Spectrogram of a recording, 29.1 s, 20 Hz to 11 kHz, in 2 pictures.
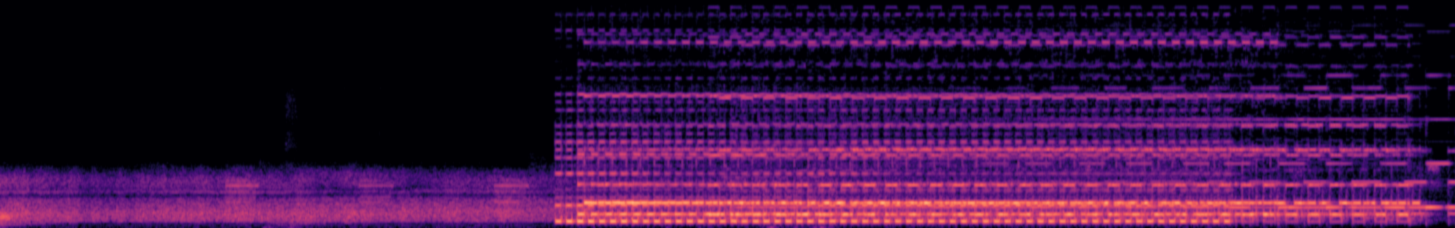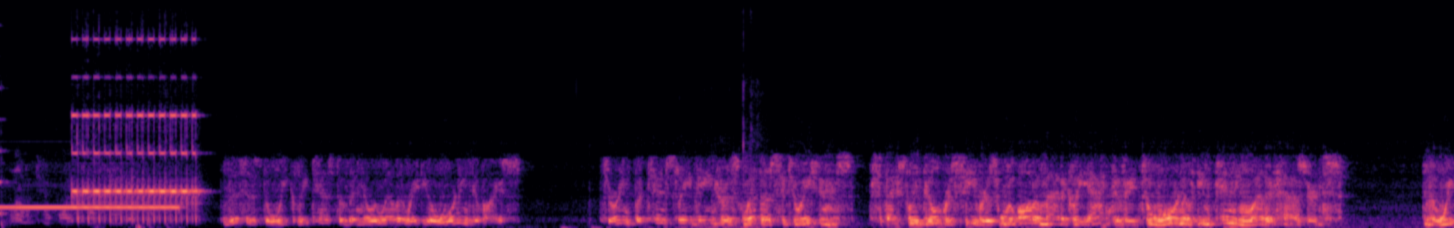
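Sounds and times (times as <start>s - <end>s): radio static: 0.0s - 14.0s
trilling electronic alert tone: 5.6s - 14.6s
steady high tone: 5.6s - 16.6s.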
